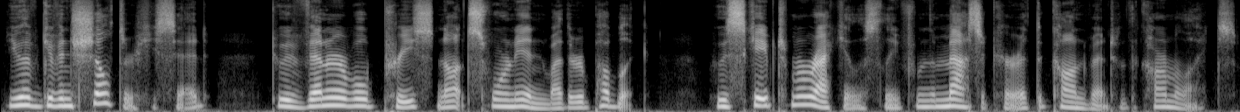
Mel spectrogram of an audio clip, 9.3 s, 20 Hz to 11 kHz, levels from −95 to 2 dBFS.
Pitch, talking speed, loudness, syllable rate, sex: 185 Hz, 180 wpm, -22 LUFS, 5.7 syllables/s, female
